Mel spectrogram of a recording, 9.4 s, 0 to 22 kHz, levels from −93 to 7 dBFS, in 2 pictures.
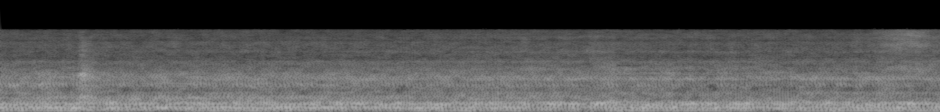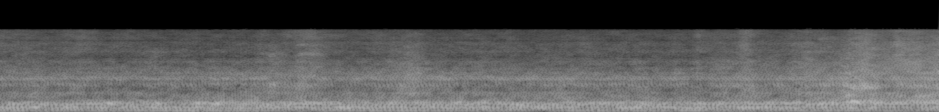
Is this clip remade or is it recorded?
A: remade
